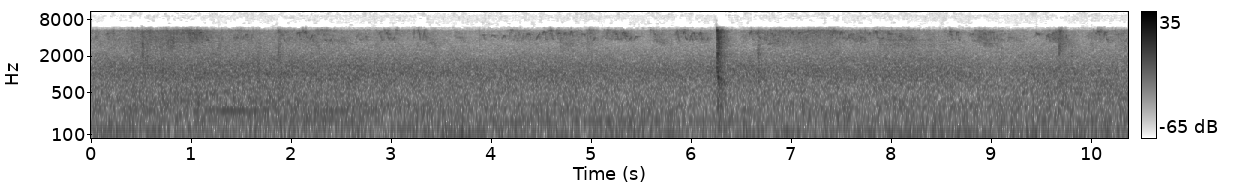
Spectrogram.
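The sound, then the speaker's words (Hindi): A door is opened partway for a visitor, marked by one sharp click or knock against a steady, hissy background noise. Nobody speaks. “दरवाजे पर हूँ, दरवाज़ा खोलो।”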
